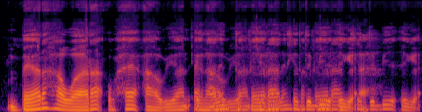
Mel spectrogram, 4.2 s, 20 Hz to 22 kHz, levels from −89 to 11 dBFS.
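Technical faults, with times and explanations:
1.94 s to end, doubled audio track: Just after "waara waxay caawiyaan", a second full-band copy of the speech abruptly joins and continues to the end, trailing the original by roughly 0.7 s and sitting about 5 dB lower. It has no reverberant tail or room colouring, so it sounds like the same recording layered out of step rather than an echo. The likely cause is the signal being captured a second time through a slower path.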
